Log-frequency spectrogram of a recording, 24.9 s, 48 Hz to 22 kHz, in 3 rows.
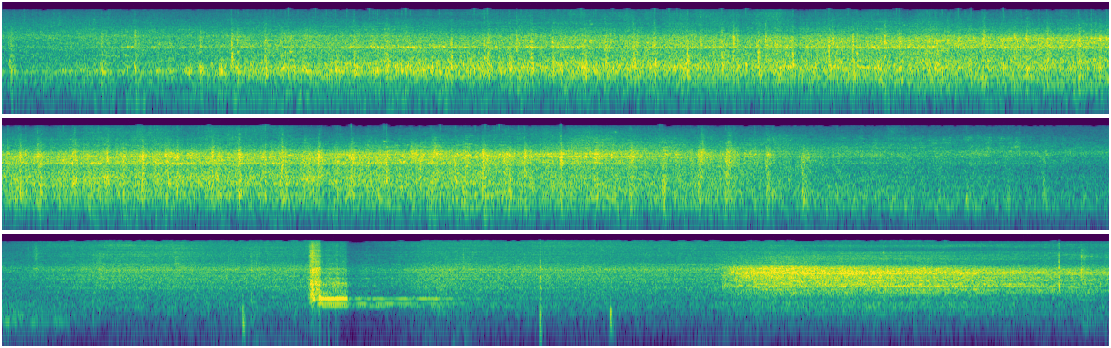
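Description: A narrow-gauge train rumbling past on the rails, fading away after about 14 seconds, with a brief toot a couple of seconds later. Near the end, a steady hiss of steam starts suddenly from a small narrow-gauge steam tank locomotive standing still.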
